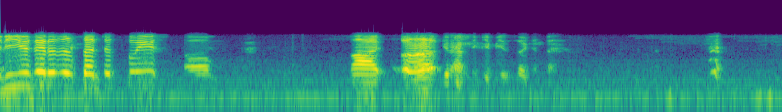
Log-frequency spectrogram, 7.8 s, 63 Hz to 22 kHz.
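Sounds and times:
low hum: 0.0 - 7.8
speech: 0.2 - 1.2
hiccup: 7.1 - 7.4.

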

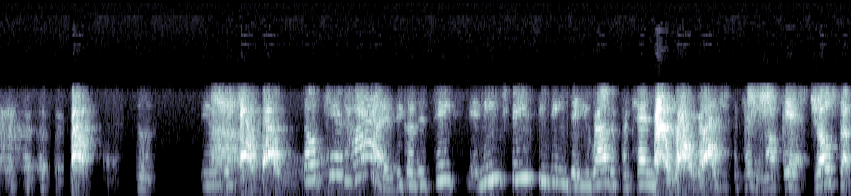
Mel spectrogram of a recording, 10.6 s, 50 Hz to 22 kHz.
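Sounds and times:
dog barking at the door: 0.9 - 1.3, 3.0 - 3.7, 8.2 - 9.1
speech: 4.1 - 10.6.

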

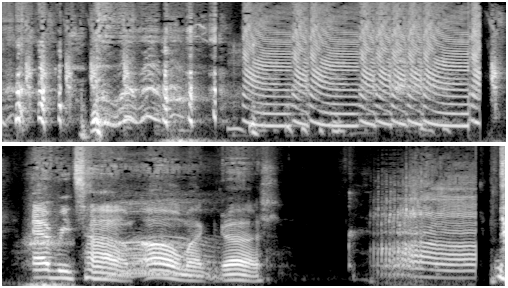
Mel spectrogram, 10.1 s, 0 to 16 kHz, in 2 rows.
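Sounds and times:
laughter: 0.0 - 3.6
speech: 0.1 - 1.2, 5.4 - 7.8
air horn sound effect blast: 2.3 - 4.8.

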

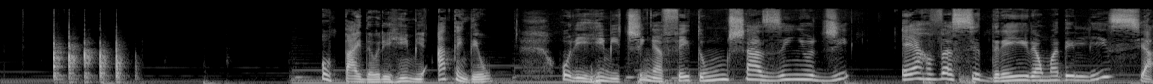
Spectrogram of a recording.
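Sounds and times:
firm knocking on a door: 0.5 - 2.4
soft thuds: 2.0 - 2.6
speech: 3.2 - 11.5.

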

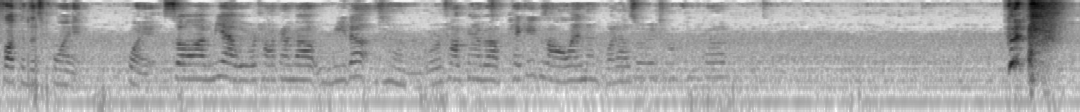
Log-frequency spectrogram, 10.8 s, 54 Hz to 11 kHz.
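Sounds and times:
speech: 0.0 - 7.4
person sneezing: 10.1 - 10.7.

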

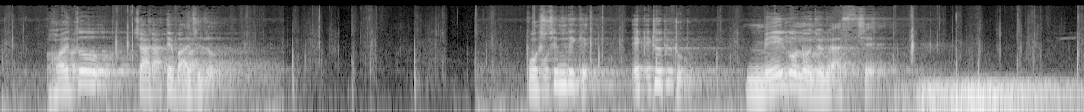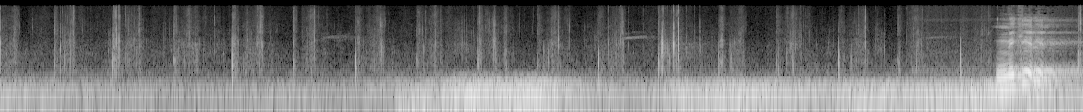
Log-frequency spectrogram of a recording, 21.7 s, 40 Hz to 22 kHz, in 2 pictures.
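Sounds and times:
footsteps of someone walking through a village: 0.0 - 21.6
speech: 0.6 - 2.3, 5.3 - 9.0, 20.8 - 21.5
low rumbling background: 6.3 - 21.6.

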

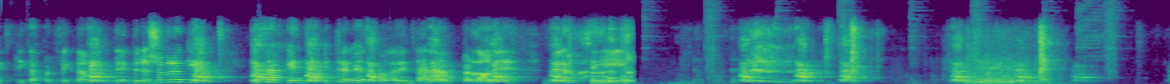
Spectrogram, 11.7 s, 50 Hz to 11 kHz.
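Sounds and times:
speech: 0.1 - 6.5, 7.4 - 8.5
dog barking and whining: 0.8 - 6.2, 7.4 - 8.8, 9.5 - 11.0
laughter: 5.4 - 8.6.

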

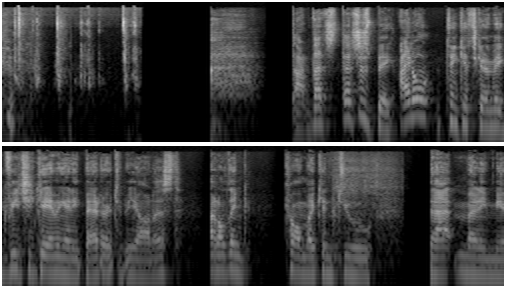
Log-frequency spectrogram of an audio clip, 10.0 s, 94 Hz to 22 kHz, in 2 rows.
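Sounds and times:
speech: 0.0 - 0.2, 2.9 - 10.0
computer keyboard typing: 0.0 - 1.4.

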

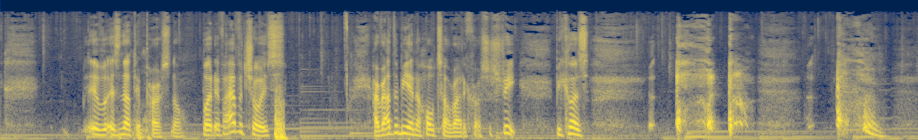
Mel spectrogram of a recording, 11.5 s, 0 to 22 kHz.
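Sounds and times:
speech: 1.1 - 3.7, 4.7 - 9.0
person coughing: 8.4 - 9.5, 10.4 - 11.1.

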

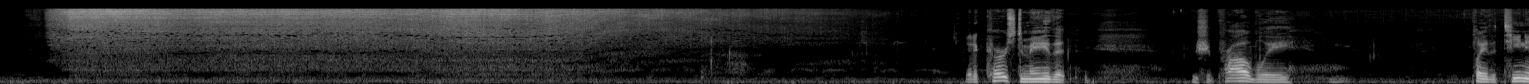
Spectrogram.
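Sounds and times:
food searing in a hot pan: 0.5 - 8.6
speech: 9.6 - 11.2, 11.9 - 13.4, 14.8 - 15.2.

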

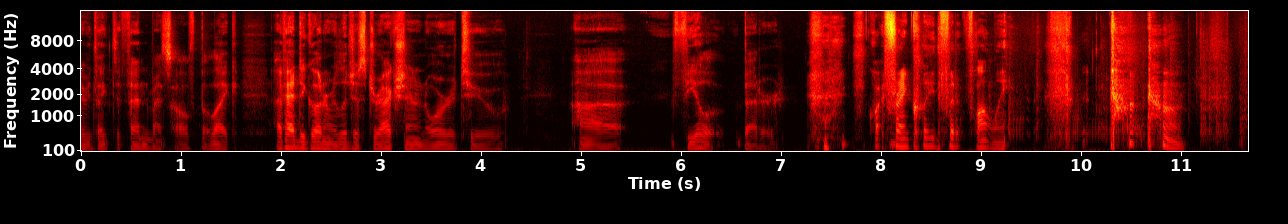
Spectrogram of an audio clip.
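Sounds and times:
speech: 0.0 - 4.3, 4.9 - 11.6
person coughing: 9.9 - 11.2.

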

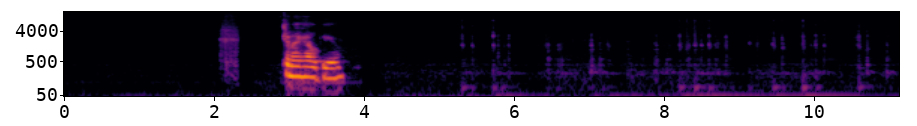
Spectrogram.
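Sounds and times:
speech: 2.9 - 3.8
keyboard typing: 5.2 - 11.1.

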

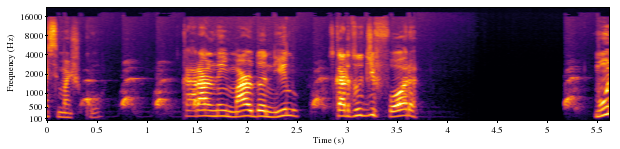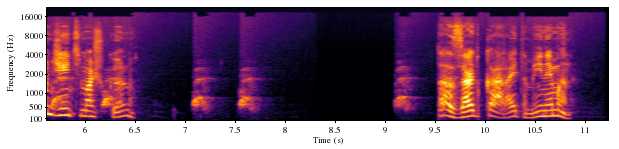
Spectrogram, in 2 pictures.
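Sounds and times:
speech: 0.0 - 0.7, 1.4 - 3.8, 5.5 - 6.6, 9.6 - 11.0
dog barking: 0.3 - 1.4, 2.7 - 3.0, 5.2 - 7.9, 9.2 - 9.4.

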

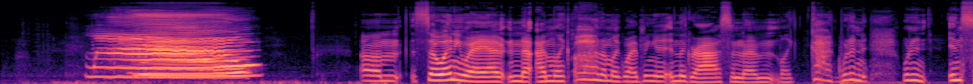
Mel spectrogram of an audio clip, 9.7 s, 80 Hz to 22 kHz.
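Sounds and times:
several voices imitating a cat's meow: 0.9 - 2.6
speech: 3.8 - 9.7.

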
